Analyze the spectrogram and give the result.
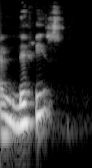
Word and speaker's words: legis: La analogía legis, que se escribe tal cual, así se pronuncia, legis, se aplica una norma concreta a un supuesto de hecho no exactamente comprendido en su contenido y se cuenta con dos elementos.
